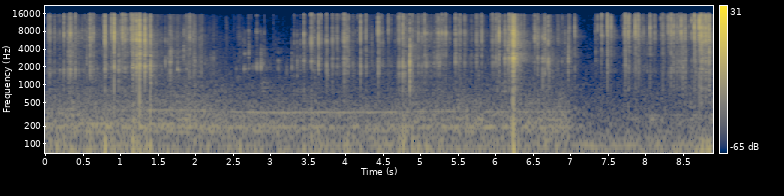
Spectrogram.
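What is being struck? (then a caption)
Bar of soap cut with a blade. A utility knife blade scrapes crunchy cubes off a solid, hand-sized, grid-scored orange translucent soap bar. Dense, bright, crisp crackling and scraping runs throughout, quieter for a stretch in the middle, with one sharp louder snap near the end before the crunching picks up again.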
